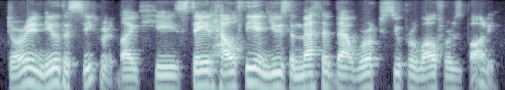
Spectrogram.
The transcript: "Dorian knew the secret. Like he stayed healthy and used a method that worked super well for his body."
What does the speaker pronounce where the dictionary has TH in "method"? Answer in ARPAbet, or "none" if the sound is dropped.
TH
